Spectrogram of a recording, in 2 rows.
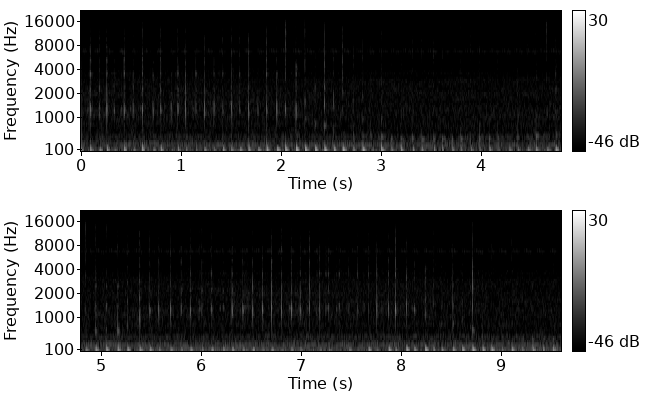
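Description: A small glass jar partly filled with water, with a metal lid, is held beside the microphone and tapped with the fingertips and nails. About fifty quick, irregular taps, each a short, dull, low thump with a bright click on top, fall over a steady low hum near 59 Hz.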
